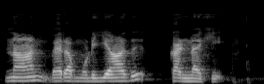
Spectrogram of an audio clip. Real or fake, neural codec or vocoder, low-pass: real; none; 10.8 kHz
